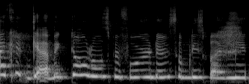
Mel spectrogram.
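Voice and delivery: high, fast mock gush; gushing disbelief. Telling her friend about the date, high fast mock gush. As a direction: gush it out, half laughing at yourself. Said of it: "I'm like".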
